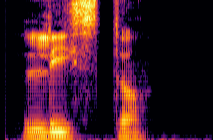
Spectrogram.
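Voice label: ready, Spanish, male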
